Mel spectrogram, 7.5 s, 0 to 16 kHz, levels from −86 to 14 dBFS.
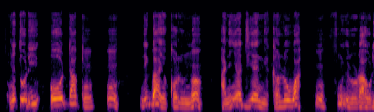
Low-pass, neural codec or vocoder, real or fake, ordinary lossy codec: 10.8 kHz; none; real; none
